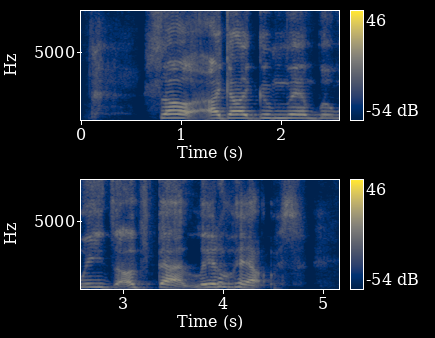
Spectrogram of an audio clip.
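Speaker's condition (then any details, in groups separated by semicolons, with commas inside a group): Cerebral palsy; present from birth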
